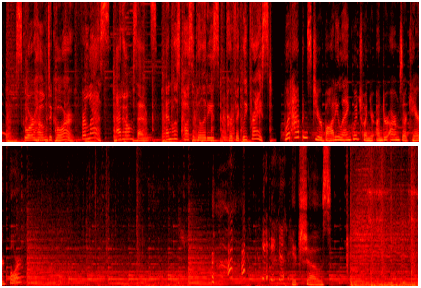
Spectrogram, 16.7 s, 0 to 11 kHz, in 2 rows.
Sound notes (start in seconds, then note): 12.5 laughing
